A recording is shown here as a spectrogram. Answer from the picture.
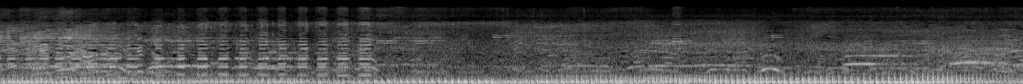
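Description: A crowd of motorcycles moving together, engines running and honking, with many people shouting over them; the shouting and honking are thickest in the first few seconds.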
